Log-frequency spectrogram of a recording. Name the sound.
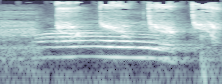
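cat meowing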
